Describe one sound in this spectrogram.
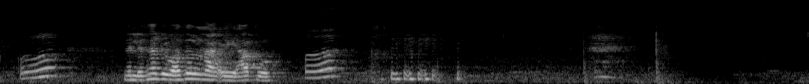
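A young child giggles.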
